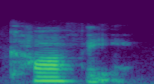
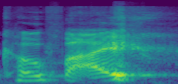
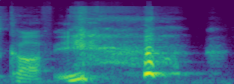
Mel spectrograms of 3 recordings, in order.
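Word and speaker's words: Ko-fi: me that it's pronounced coffee oh shut up I mean it makes sense because it's buy me a coffee but I have always said Kofi yeah I mean I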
